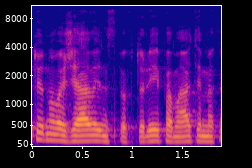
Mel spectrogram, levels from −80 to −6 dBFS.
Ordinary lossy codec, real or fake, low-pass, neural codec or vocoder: MP3, 64 kbps; real; 9.9 kHz; none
